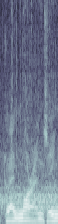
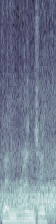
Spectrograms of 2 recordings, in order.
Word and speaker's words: Glenmorangie: You've got people like Glenmorangie up here, and that's how you pronounce it, Glenmorangie, not Glenmorangie.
